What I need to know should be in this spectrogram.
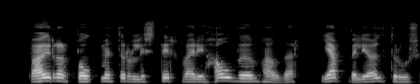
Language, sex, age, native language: Icelandic, male, 40-49, Icelandic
